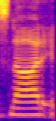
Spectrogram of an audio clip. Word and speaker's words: Snaadt: My name is Ryan Snaadt. It rhymes with odd, and you're listening to the Rhymes with Odd podcast.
